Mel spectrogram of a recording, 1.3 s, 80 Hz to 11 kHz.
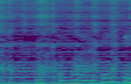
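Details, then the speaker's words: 1971 VW Super Beetle fresh-air blower motor (113 595 113) on the black-wire speed, before lubricating the shaft; steady hum with uneven rattly "jankety" buzz on top, running rough and dry. "And you can hear it kind of jankety. I'm going to put some lubrication on the shaft."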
